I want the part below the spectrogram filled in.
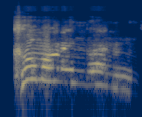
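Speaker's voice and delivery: high-pitched England rally cry. Pretend. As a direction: send it up high like a fan. Gives requested rallying cry.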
